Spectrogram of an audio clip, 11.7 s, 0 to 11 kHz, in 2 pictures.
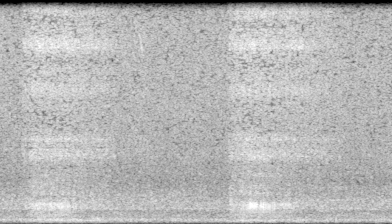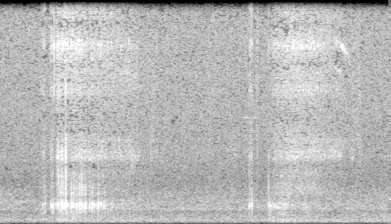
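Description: Steady, rough snoring on each breath in, about 19 breaths a minute, with faint room noise.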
